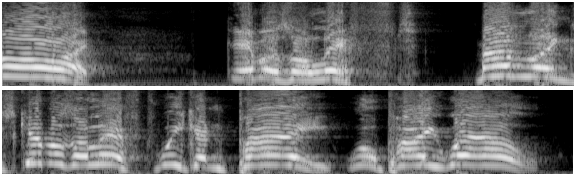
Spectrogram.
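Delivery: shouting as loud as possible. Figures on a small jetty call to a passing boat for a lift; bellowing at top of lungs. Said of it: "they're bellowing at the top of their lungs".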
